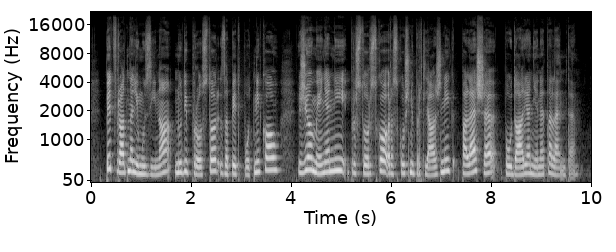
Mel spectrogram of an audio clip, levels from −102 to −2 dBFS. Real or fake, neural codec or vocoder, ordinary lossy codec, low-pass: real; none; none; 19.8 kHz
